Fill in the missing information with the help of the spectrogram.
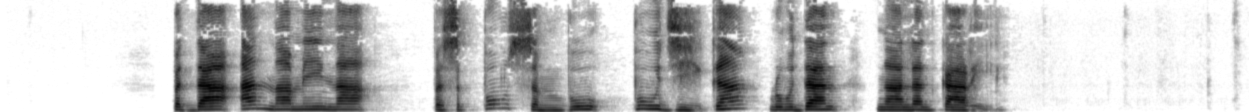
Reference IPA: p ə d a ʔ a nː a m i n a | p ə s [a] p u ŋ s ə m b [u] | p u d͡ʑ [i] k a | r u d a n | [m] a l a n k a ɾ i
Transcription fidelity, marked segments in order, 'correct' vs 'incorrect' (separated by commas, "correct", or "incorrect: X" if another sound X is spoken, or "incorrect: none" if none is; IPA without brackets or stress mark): incorrect: ə, correct, correct, incorrect: ŋ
